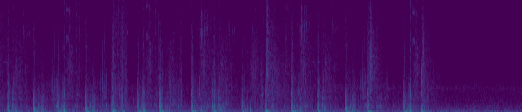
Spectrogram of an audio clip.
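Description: Footsteps thud quickly across the ground.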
